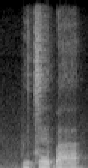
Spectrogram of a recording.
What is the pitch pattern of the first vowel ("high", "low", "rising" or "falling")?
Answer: low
